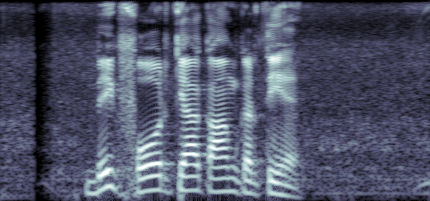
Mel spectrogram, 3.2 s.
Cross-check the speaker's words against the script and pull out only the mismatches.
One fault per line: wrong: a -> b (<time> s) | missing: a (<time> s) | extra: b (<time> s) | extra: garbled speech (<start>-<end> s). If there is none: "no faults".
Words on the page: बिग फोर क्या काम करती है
no faults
